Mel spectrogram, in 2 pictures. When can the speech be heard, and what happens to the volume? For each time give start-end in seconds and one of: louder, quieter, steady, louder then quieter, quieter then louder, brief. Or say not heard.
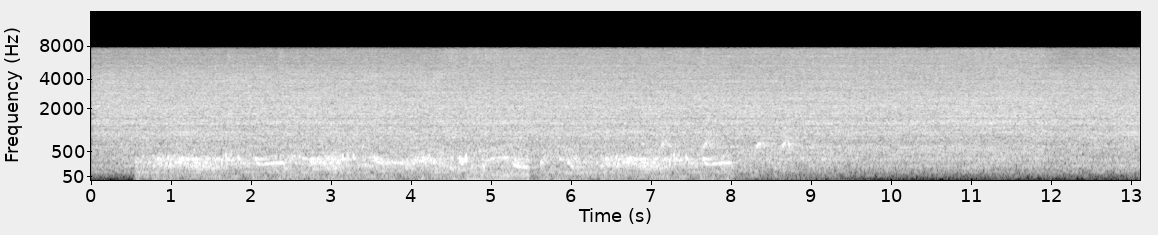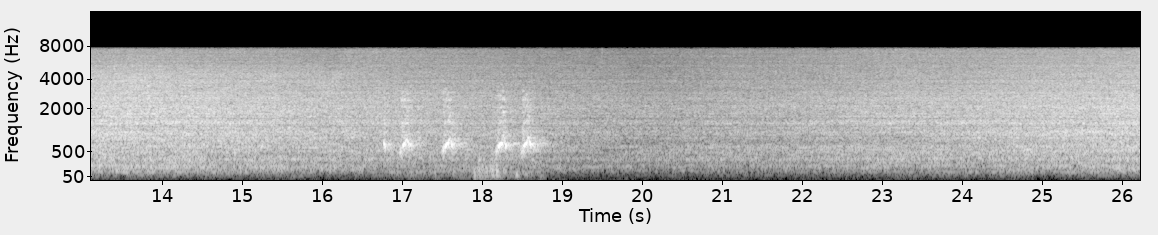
not heard.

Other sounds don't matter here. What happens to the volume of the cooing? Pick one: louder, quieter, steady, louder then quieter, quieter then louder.
steady.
